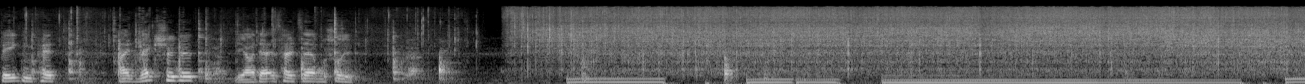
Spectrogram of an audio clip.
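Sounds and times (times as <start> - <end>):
spatula moving food in pan: 0.0 - 5.9
fish sizzling in a pan: 0.0 - 13.0.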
